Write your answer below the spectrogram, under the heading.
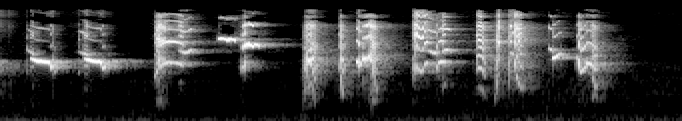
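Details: Kacer master song: two clear whistled notes open, followed by harsh buzzy bursts and rasping chatter at a fast, uneven rate of roughly three to four notes per second.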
